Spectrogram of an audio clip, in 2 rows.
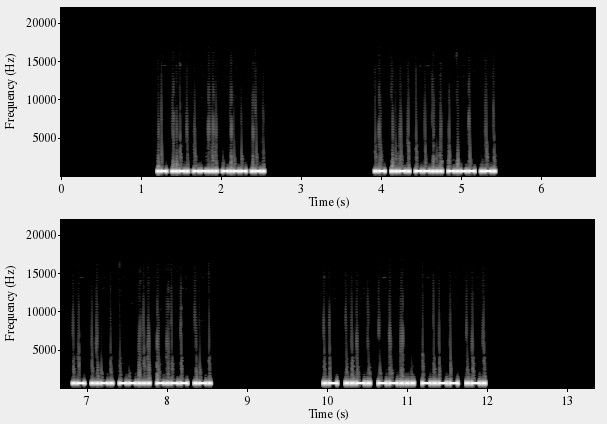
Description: Morse code, heard as a keyed tone, about 44 wpm, 700 Hz. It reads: AF7YR AF7YR AF7YR AF7YR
